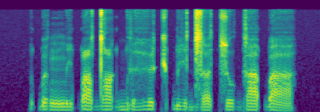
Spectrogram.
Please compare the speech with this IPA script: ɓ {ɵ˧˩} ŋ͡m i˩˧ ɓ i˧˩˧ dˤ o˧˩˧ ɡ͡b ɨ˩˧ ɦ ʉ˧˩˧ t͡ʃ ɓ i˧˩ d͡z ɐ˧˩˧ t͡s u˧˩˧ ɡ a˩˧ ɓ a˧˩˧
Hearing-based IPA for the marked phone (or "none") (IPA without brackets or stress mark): ɵ˧˩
